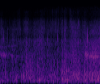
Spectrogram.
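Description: Steady wind noise on the microphone outdoors, fairly quiet and even, with no distinct events.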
